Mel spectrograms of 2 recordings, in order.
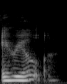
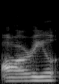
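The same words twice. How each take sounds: First: The word is said in a plain way. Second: The word is said with an odd accent. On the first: The speaker calls it right. "just say it, it's areola" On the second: The speaker calls it wrong. "was said with like an accent. It sounded like areola"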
